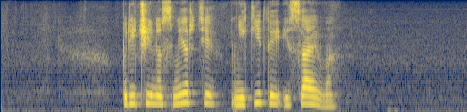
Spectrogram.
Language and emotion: Russian, neutral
